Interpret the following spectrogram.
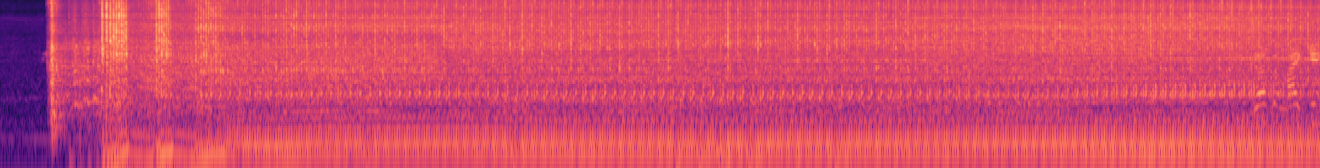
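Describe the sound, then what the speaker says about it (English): Engine cranking and catching after a brief quiet moment, then settling into a steady, loud running drone at half throttle with a strong low hum, continuous to the end, no talking. "So turn the switch on, start it up."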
